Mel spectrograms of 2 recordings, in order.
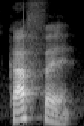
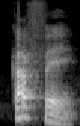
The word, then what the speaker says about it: café: Eu não falo caf. Ah, vou comprar um caf. Não, eu falo café. Eu coloco mais força, mais entonação lá no final.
